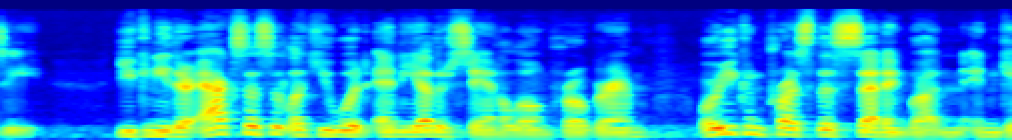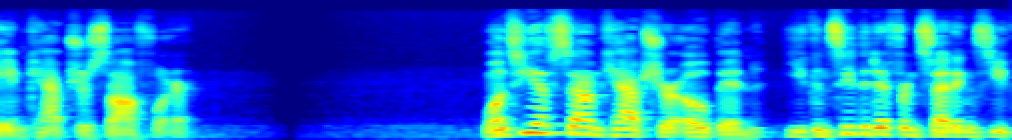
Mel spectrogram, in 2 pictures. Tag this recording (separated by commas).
Speech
